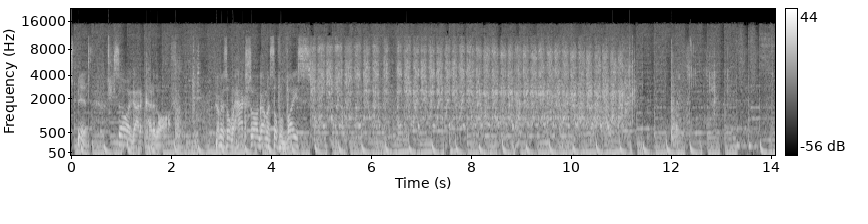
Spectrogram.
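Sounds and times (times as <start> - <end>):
music with thumping beat: 0.0 - 14.0
hacksaw cutting metal: 4.1 - 11.3.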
